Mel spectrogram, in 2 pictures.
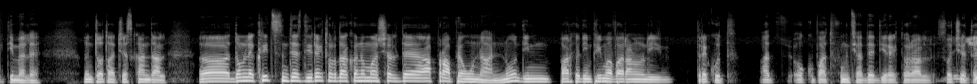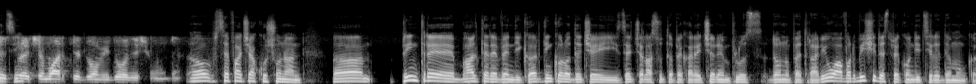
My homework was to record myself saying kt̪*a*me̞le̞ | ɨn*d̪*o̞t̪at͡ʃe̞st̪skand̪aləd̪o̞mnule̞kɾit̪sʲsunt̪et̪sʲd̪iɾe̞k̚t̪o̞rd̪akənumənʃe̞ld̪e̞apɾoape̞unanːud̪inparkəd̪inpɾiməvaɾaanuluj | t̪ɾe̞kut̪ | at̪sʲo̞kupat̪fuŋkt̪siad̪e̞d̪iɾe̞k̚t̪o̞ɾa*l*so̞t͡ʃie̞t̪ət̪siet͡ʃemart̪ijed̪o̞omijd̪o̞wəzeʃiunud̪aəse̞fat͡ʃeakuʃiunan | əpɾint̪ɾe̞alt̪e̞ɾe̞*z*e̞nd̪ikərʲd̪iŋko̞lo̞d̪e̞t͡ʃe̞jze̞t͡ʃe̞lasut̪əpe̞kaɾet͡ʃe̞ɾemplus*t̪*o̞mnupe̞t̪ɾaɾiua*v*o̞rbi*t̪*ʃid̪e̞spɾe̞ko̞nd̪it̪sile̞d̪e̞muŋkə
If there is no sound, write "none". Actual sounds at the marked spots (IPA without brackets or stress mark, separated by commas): i, t̪, l, v, d̪, v, t̪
